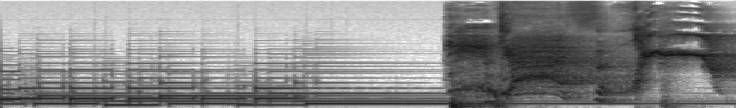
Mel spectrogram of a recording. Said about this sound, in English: Half the episode might be us screaming, so take your earbuds out or turn them down.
